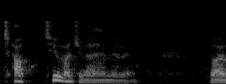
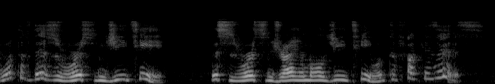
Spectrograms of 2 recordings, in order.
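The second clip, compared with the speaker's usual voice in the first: higher mock outrage, rising to a squeak at the end; mad fan; 9 semitones higher, 3 dB louder than usual. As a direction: play a furious fan who can't believe it. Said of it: "You'd be mad as shit".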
